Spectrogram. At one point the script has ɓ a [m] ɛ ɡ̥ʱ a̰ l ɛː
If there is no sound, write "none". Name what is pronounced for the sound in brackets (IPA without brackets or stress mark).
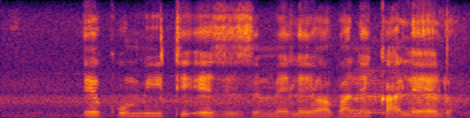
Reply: n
